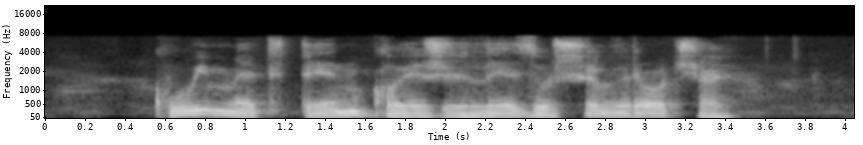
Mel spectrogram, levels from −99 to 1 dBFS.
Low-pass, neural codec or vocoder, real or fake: 7.2 kHz; codec, 44.1 kHz, 2.6 kbps, DAC; fake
